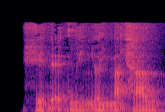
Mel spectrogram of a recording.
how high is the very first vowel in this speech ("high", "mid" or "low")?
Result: mid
